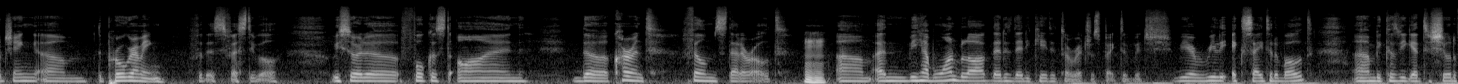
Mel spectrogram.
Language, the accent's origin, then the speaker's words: English; Guyana; And I'm from Guyana.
